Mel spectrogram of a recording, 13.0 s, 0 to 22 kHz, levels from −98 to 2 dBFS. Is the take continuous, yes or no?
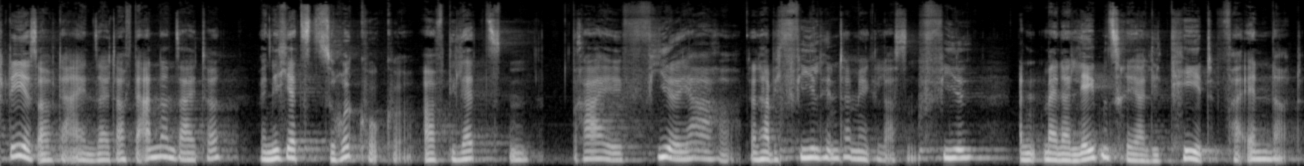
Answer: no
